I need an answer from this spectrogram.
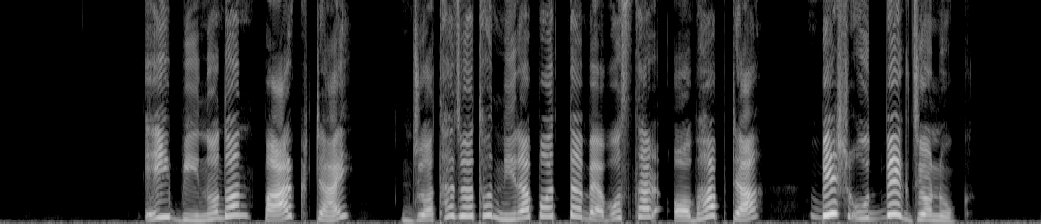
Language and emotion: Bengali, disgusted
